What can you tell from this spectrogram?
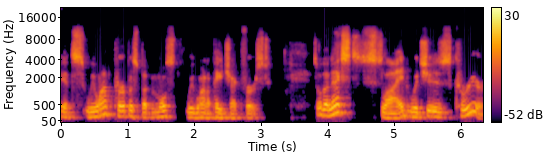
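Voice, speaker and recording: A man speaks at a moderate pace with lively intonation and a somewhat breathy quality. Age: 70s. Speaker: author and speaker on purposeful aging. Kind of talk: book talk with slides. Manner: halting with repetitions and fillers.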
